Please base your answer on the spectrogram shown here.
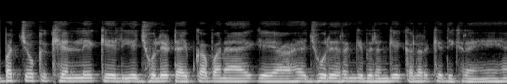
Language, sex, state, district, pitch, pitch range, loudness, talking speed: Hindi, male, Haryana, Charkhi Dadri, 145 Hz, 140-150 Hz, -15 LUFS, 235 wpm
